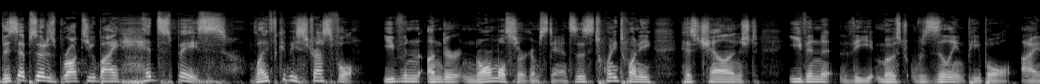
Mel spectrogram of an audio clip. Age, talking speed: 30-49, 145 wpm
